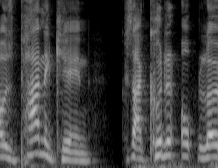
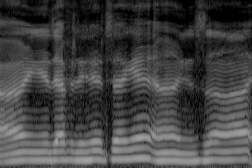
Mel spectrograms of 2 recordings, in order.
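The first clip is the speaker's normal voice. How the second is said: mock drunk slurring, quieter; 3 semitones lower, 5 dB quieter than usual. Reacting to a video of a witness, imitating her slurred drunk speech. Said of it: "she's slurring".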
